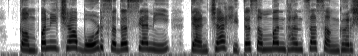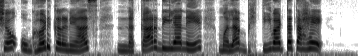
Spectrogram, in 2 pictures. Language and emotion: Marathi, disgusted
